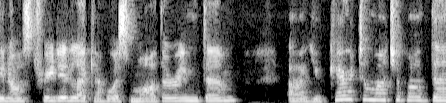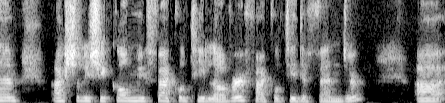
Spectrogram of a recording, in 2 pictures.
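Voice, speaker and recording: A woman from Colombia speaks as a panelist on a video call. Her voice sits fairly low, and she talks in a measured, thoughtful way. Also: dark tone.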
